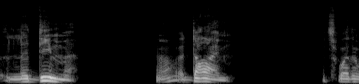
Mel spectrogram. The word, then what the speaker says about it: dîme: becoming une dixième or une dîme, pronounced and written like the word dime.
